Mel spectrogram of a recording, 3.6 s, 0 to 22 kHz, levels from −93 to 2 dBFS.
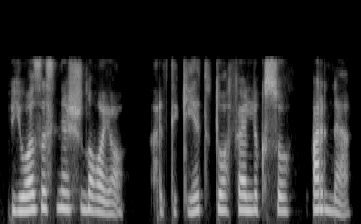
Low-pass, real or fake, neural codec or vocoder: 7.2 kHz; fake; codec, 16 kHz, 2 kbps, FunCodec, trained on Chinese and English, 25 frames a second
